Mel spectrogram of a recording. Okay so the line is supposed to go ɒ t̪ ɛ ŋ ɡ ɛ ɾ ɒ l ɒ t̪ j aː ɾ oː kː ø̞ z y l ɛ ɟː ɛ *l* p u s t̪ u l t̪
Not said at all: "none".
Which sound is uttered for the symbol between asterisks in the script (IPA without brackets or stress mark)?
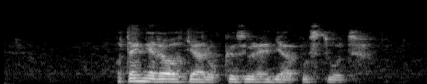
l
